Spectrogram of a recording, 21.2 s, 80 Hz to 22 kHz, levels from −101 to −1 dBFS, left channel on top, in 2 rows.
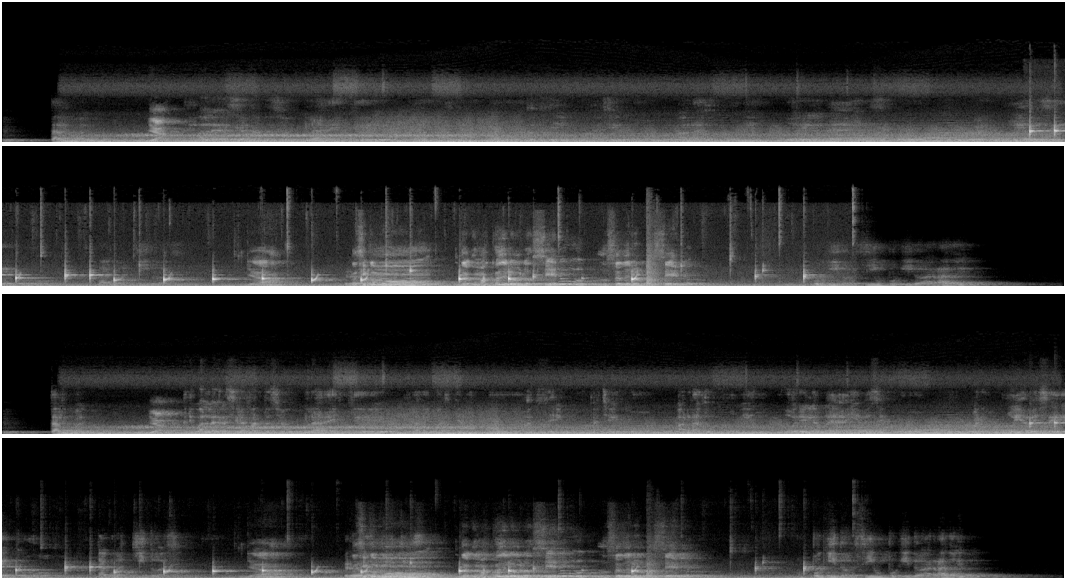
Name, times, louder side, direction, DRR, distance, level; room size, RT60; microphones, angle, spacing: voice 1, 0.5-0.9 1.8-9.2 9.7-11.1 11.5-12.4 14.0-14.8 18.5-20.3, right 1 dB, 80° right, 1 dB, 6.0 m, -41 dB
sound 1, 0.6-10.6, equal, 5° left, 1.9 m, -35 dB
sound 2, 10.2-19.2, left 6 dB, 85° left, 0.7 m, -32 dB
voice 2, 13.0-13.5 14.1-17.6, left 1 dB, 40° left, 4 dB, 2.8 m, -32 dB
26.5 x 23.5 x 4.5 m, 1.1 s
head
